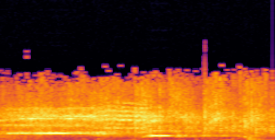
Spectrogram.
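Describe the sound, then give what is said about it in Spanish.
An audience claps steadily and loudly for about two seconds before a live music performance, with scattered cheers and a couple of sharp, high whistles cutting through the dense applause. “Que se oiga fuerte ese aplauso y vámonos con música en vivo.”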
